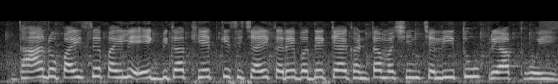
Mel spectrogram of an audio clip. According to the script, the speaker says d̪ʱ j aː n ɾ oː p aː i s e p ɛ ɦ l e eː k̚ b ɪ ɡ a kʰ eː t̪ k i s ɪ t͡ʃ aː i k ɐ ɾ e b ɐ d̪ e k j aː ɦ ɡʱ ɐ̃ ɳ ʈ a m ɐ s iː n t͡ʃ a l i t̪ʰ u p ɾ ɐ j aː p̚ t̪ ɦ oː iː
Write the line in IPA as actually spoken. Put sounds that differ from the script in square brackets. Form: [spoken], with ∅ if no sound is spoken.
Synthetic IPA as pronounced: d̪ʱ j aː n ɾ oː p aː i s e p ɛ ɦ l e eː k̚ b ɪ ɡ a kʰ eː t̪ k i s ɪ t͡ʃ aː i k ɐ ɾ e b ɐ d̪ e k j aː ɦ ɡʱ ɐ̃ ɳ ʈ a m ɐ [ʃ] iː n t͡ʃ [ɐ] l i [t̪] u p ɾ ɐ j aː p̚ t̪ ɦ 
